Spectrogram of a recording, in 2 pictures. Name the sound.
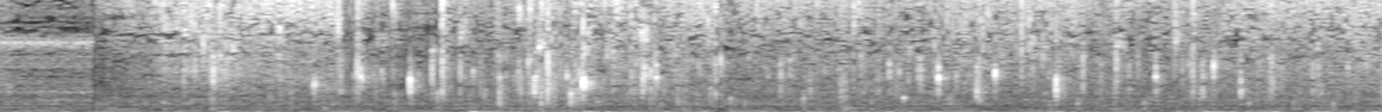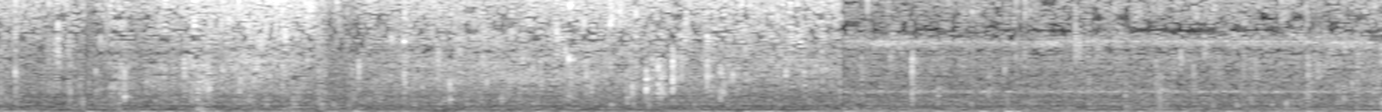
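potato bites frying in hot oil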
